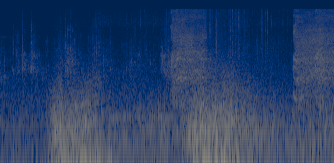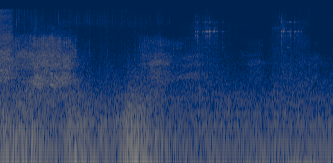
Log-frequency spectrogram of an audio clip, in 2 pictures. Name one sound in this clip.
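A torch flame crackles and roars.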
